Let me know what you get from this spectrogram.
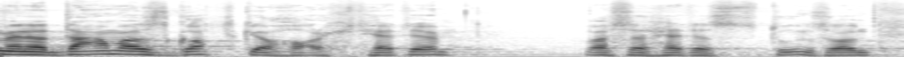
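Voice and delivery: normal talking voice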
